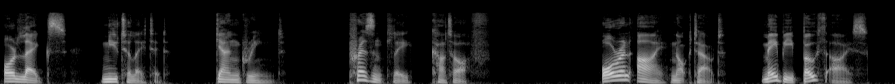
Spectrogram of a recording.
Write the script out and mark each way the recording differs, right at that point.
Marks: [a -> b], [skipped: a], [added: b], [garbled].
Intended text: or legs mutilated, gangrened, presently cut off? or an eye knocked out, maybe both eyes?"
or legs mutilated, gangrened, presently cut off? or an eye knocked out, maybe both eyes?"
